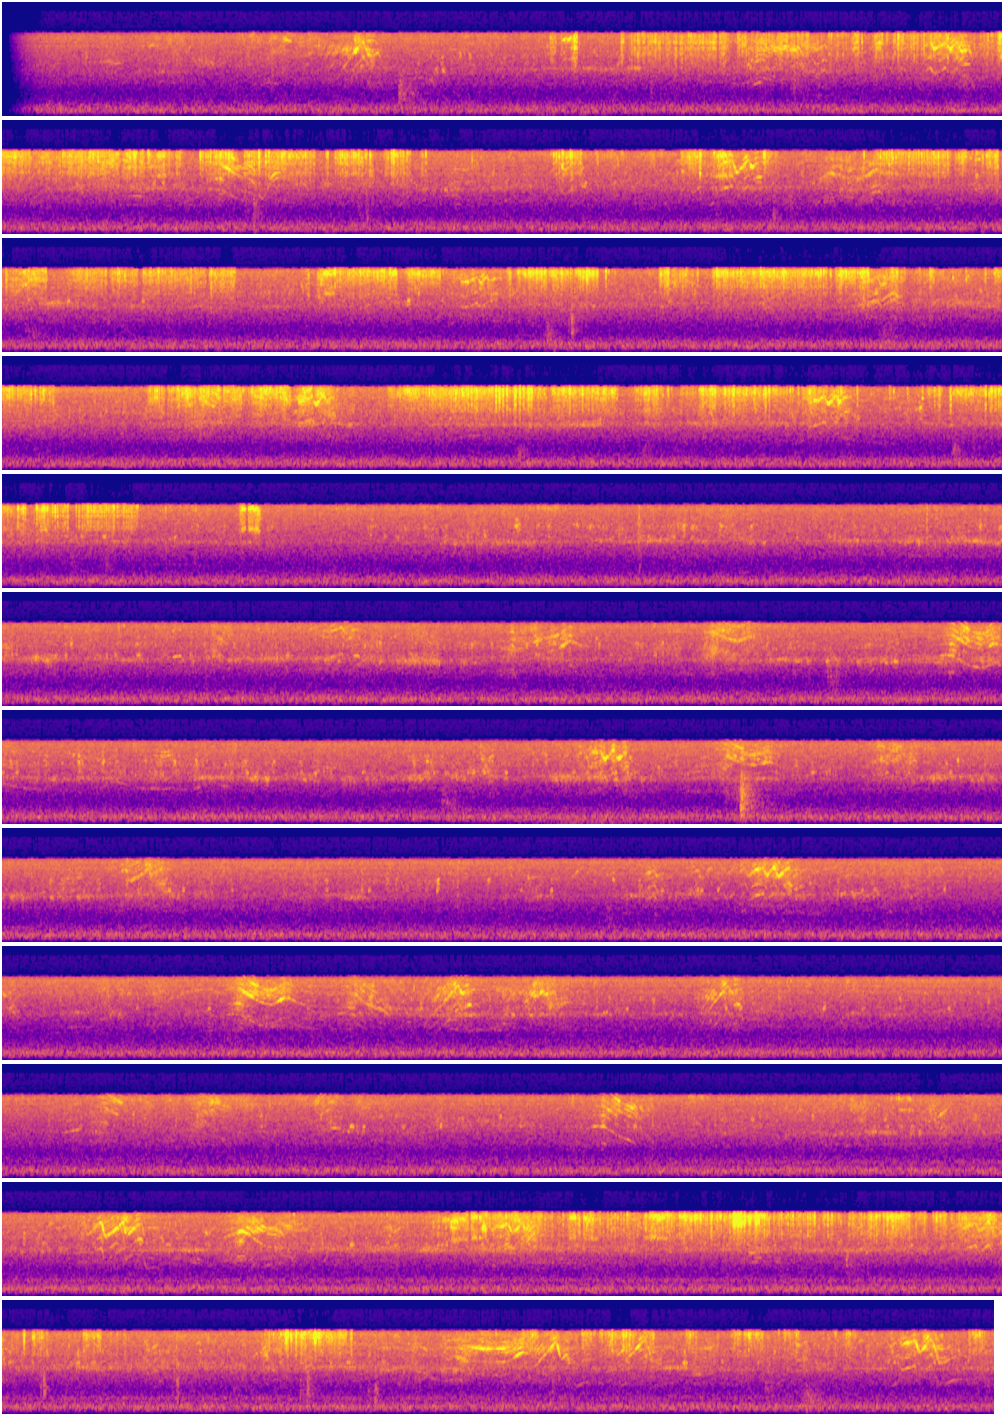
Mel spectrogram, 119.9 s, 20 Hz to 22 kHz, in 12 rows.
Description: Ulaanbaatar, Mongolia (seismic) archived on September 25, 2023
No events.
Station : ULN (network: IRIS/USGS) at Ulaanbaatar, Mongolia
Sensor : STS-1V/VBB
Speedup : ×900 (transposed up about 10 octaves)
Loop duration (audio) : 03:12 (stereo)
